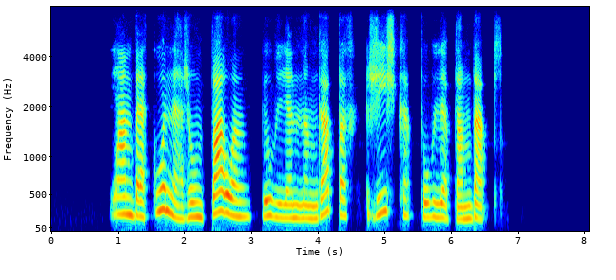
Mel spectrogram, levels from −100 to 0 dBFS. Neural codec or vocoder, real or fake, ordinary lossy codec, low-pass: codec, 16 kHz, 0.5 kbps, FunCodec, trained on LibriTTS, 25 frames a second; fake; Opus, 24 kbps; 7.2 kHz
